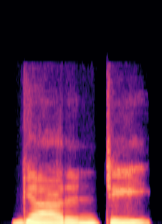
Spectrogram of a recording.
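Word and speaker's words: guarantee: Next one గ్యారంటీ. గ్యారంటీ. సో ఈఈ అనేది టీని కూడా మిక్స్ చేస్తుంది కాబట్టి టీ మీద మనము స్ట్రెస్ మార్క్ అనేది ప్లేస్ చేయాలి.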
